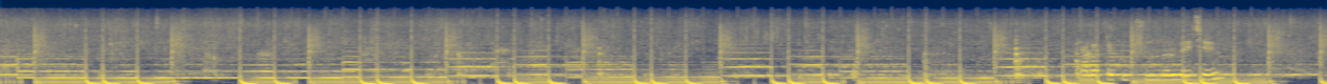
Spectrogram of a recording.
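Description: Background music with sustained held notes and a steady beat, over a fainter sizzle of chicken and potatoes frying as they are stirred in a wok.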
